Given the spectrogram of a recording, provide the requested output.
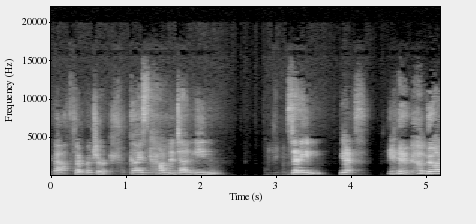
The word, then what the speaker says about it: Dunedin: I did right question I feel like I always put the the the wrong emphasis on the wrong Sal anytime that I tell people they read where I'm from they think it's dunad which is a oh my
